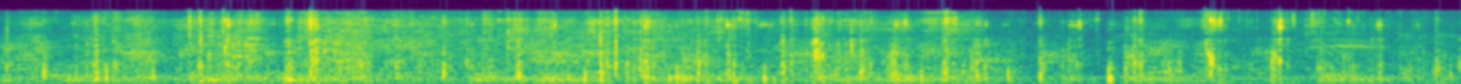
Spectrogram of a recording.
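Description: Faint chewing, with small clicks and crackles as fingers pick the thin scaly skin off a steamed ma-ku fruit.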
